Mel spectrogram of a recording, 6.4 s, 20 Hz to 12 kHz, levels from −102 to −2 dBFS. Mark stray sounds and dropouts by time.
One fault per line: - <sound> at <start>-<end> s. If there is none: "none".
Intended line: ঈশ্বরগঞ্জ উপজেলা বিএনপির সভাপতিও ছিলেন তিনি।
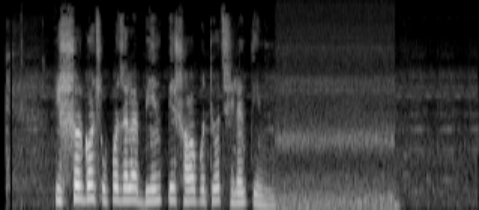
none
